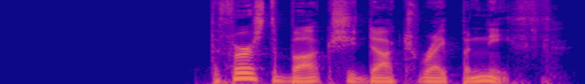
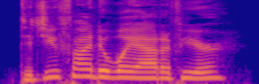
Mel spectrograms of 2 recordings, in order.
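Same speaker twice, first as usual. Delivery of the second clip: raised voice across room; calling out; 12 semitones higher, 6 dB louder than usual. A narrator's reading.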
